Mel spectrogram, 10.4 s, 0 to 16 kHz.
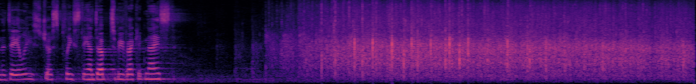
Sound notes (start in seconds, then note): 3.8 audience applauds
